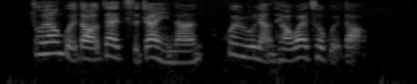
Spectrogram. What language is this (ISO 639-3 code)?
zho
